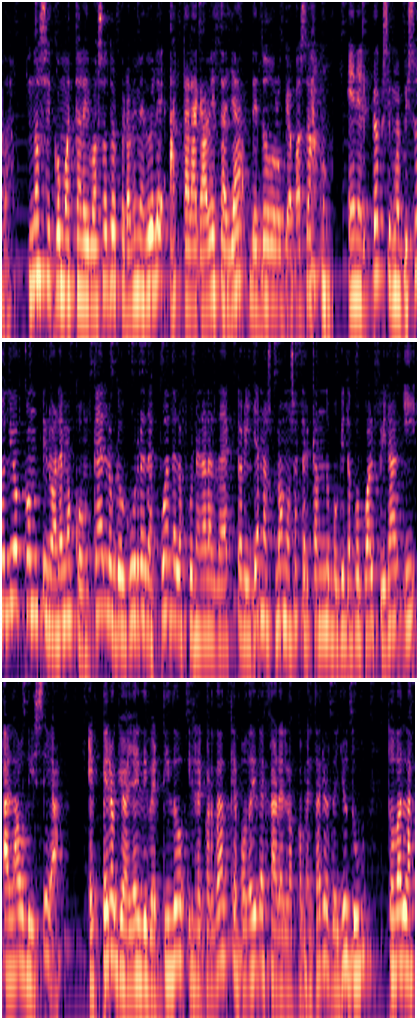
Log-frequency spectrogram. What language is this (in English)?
Spanish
